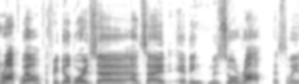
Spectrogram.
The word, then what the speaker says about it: Ebbing: You've got Sam Rockwell for Three Billboards Outside Ebbing, Missouri. That's the way it's pronounced, at least by Frances McDormand.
